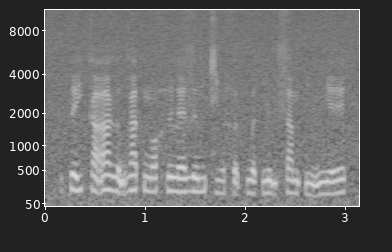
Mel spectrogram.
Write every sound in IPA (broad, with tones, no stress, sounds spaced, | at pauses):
t̪ e˨˦ j k a̰ː˧˥ ɣ ə̰˧˨ w ɣ a˦˥ t̚ ŋ ɔ˨˦ h ɨ˧ l ɛ˨˦ z ɨ˨˦ m t͡ɕ i̤˨˩ ə̯ h ə̰ː˧˨ k w ə˨˩ t̚ n ḭ˧˨ m s a˧ m ʔ i˧˩ ŋ ɲ e˨˦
